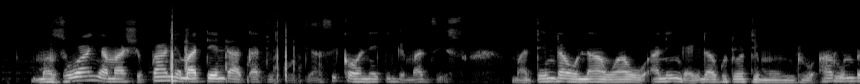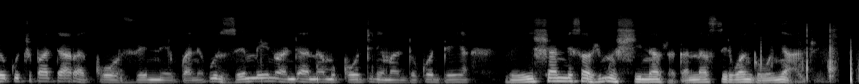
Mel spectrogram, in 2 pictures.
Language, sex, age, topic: Ndau, female, 25-35, health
